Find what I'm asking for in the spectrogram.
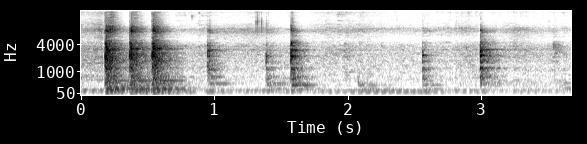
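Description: A spoon stirs cooked pulao rice in a pot, scraping in a quick run of sharp strokes at first, then slower separate scrapes and knocks against the metal, close and fairly loud with no talk.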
